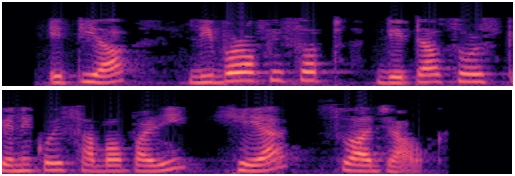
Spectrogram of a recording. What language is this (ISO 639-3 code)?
asm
